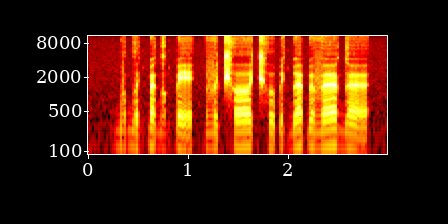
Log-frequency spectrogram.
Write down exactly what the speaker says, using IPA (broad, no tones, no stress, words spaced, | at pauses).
bɤ ɡʷe k͡pœɡɔk͡pe | vɵt͡ʃʰɤː t͡ʃʰuɓeɡ͡bœ ɓɵvœː ɡœː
